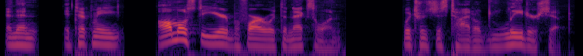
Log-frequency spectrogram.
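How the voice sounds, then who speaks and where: A man's voice: fairly low pitch, normal speed, a little mellow. A man hosting a podcast in casual conversation, telling anecdotes in a self-deprecating way. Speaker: podcast host.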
